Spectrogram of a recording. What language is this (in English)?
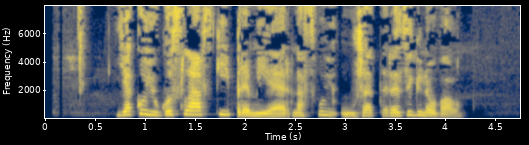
Czech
